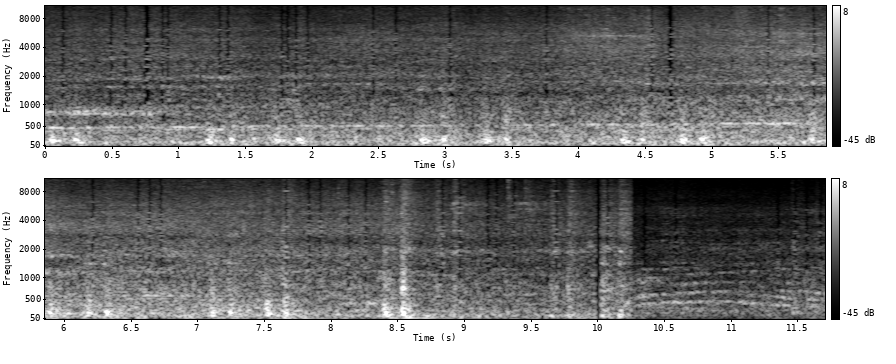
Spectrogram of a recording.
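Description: Yellow-striped Sobu local-line electric commuter train running along a station platform: the steady rumble of the cars with a faint motor whine rising slightly in pitch, a rhythmic clatter of wheels over rail joints, and a loud clank about eight and a half seconds in. About ten seconds in the sound drops to a quieter one of a train approaching in the distance.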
